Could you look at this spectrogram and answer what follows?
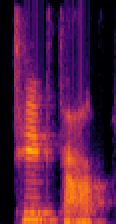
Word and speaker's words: TikTok: So we say Instagram, Facebook, TikTok, YouTube, content, laptop, internet. То ми ударяємо наголос на перший склад.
